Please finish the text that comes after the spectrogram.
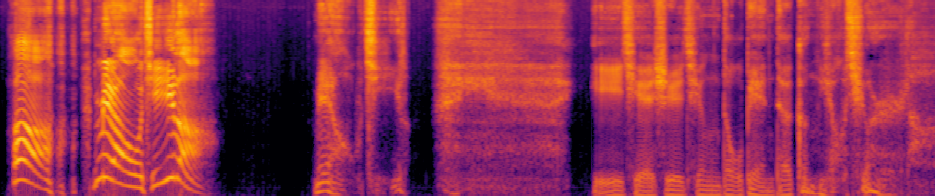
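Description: A man voicing a suave, roguish martial-arts hero and master thief in an audiobook, playful, mocking and unhurried. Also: fairly high pitch, vocal fry, warm tone, no echo, studio quality, pitched above the performer's own voice, exaggerated voice.

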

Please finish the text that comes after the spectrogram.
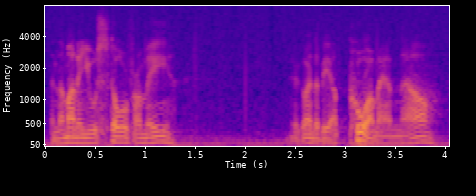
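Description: Fast, low American crime boss. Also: male voice, darkish tone, rough recording. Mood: menacing. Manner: curt, threatening. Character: ruthless, menacing male crime boss with a gun. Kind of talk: 1940s radio noir acting. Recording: band-limited 1940s radio recording.

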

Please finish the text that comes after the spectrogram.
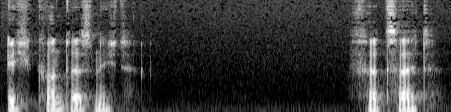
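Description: A man playing an anguished, sensitive young revolutionary poet in a radio drama, speaking in a halting, intense, confessional way. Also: fairly low pitch, steady tone, mellow. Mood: shaken, defensive. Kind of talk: serious stage-like radio drama acting.

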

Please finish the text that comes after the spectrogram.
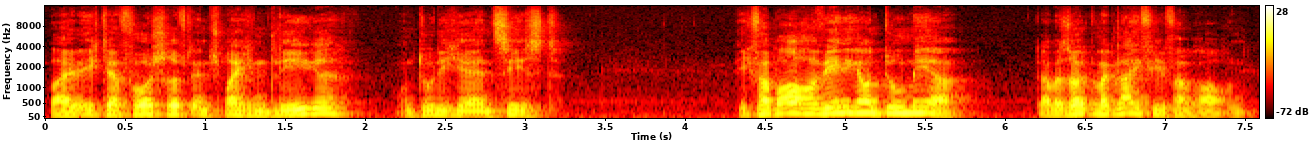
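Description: A man's voice: medium pitch, lively intonation, normal speed, lightly acted. An actor playing an anxious, rule-bound, devout astronaut and family man in a radio play, speaking with tense, scolding insistence.

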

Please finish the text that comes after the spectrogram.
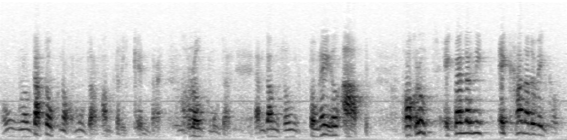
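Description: A grumbling, jealous old husband in a radio play. His voice is high and gravelly, and he stammers and repeats himself as he frets. It sounds like a thin, noisy old radio recording. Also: lively intonation, moderate pace, narrow, tinny audio. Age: older. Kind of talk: Dutch radio play acting.

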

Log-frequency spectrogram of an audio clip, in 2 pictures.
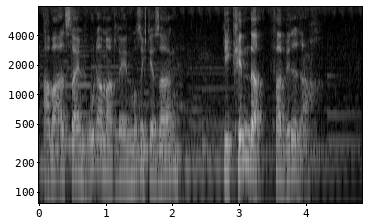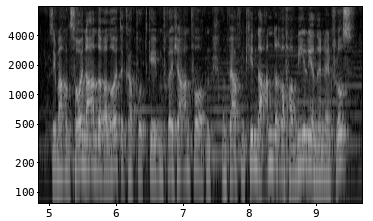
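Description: A man's voice: a little high, fairly quick, recorded from a distance, natural voice. A man playing a self-important, disapproving brother who lectures his sister in a radio drama. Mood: pompous disapproval. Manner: fussy, lecturing, pompous. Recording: off-mic with music behind.

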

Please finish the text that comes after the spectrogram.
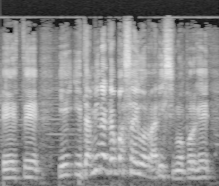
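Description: A man with a Uruguayan accent hosting a casual radio chat, retelling stories in a halting, colloquial way and searching for words. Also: a little high, animated, soft background music. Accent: Uruguayan Spanish. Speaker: radio show host. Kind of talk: casual on-air chat, retelling a film and crime story.

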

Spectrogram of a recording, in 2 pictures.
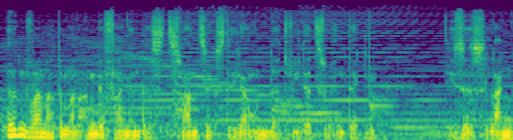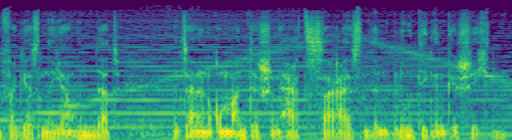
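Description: An actor playing a world-weary, broke private detective, narrating a noir radio drama in a laconic, wry way. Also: male voice, a bass voice, moderate pace, gravelly, music in the background. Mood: reflective.

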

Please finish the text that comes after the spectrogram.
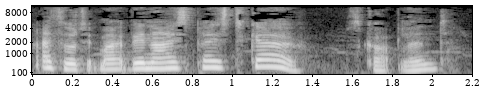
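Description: Brief: shy, prying companion, some vocal fry, faint hiss. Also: female voice, fairly high pitch, expressive, quick pace. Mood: curious. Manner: hesitant, probing. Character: timid companion longing to escape, prying. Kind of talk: radio drama acting.

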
